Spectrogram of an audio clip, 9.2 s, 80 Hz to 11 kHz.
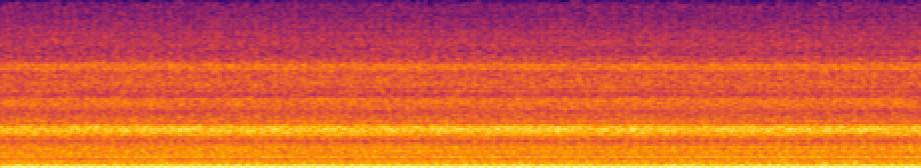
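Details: Ford F350 6.4 Powerstroke diesel after new turbo install replacing bad-seal turbos: steady, even idle with regular low pulse about 158 per minute, no misses or odd noises; healthy.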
